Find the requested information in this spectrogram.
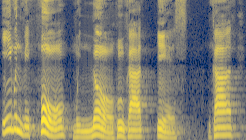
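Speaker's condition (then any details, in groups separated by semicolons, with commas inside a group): Cleft lip and palate; congenital, severe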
